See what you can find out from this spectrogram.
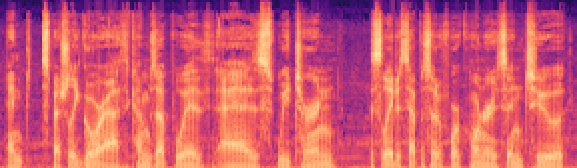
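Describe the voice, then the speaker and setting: A man's voice: rumbling low, level tone, moderate pace, soft background music. A man co-hosting a podcast, upbeat and laughing often as he chats and reads promos. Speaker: co-host. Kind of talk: casual podcast chat.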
